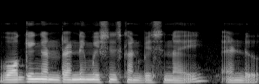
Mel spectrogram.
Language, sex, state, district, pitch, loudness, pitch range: Telugu, male, Andhra Pradesh, Visakhapatnam, 110 Hz, -18 LUFS, 100-115 Hz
